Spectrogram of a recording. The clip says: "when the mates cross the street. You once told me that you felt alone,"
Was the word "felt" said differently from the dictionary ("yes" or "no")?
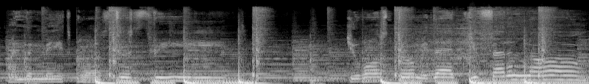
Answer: yes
